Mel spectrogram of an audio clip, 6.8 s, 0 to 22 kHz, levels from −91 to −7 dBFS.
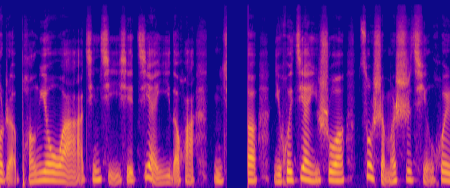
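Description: A speech clip with a playback stall: the player likely ran out of data or was blocked, so the sound cuts to silence from 3.40 to 3.72 s, a 0.32 s gap.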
